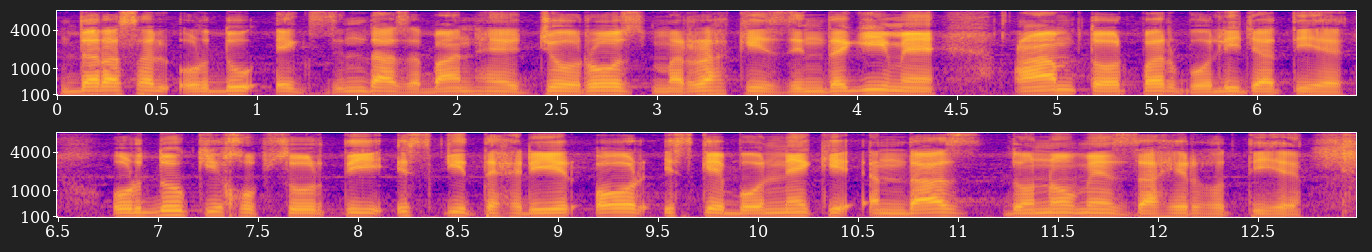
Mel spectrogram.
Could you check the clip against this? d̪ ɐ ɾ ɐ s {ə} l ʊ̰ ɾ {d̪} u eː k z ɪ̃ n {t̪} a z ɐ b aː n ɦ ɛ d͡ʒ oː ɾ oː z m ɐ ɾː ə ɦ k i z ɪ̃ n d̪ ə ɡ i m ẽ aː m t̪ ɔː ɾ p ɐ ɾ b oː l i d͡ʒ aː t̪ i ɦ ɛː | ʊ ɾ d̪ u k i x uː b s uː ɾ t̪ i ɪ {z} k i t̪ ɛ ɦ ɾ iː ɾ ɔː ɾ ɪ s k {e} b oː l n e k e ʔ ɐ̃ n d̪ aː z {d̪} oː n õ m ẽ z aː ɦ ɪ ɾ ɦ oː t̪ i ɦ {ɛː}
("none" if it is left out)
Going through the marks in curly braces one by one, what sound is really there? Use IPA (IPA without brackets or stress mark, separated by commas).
ə, d̪, d̪, s, e, d̪, ɛː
